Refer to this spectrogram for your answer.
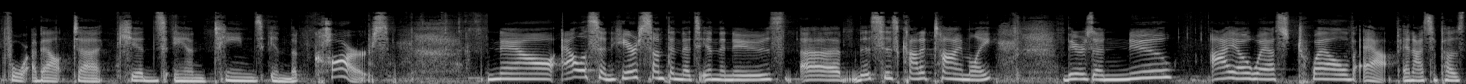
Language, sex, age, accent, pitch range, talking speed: English, female, 50-69, American, 185-245 Hz, 130 wpm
